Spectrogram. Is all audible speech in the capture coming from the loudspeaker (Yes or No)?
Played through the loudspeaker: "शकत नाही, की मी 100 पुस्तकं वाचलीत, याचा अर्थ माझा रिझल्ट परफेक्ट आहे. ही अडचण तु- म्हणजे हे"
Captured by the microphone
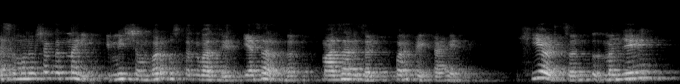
Yes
